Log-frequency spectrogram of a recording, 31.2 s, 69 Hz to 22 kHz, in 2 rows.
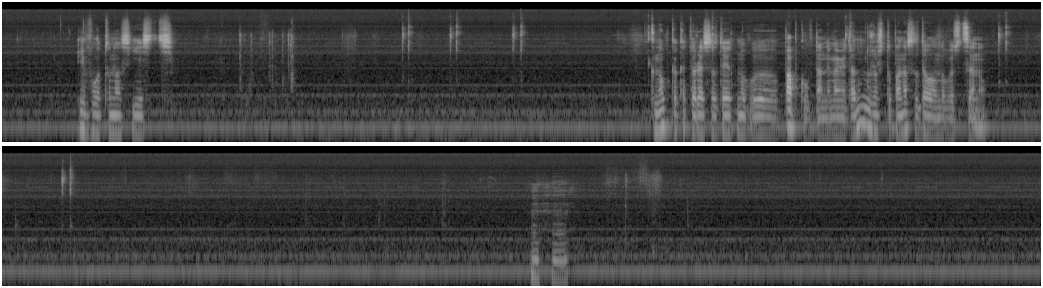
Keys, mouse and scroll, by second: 4.2 ctrl+o, 6.0 click, 6.7 click, 7.7 click, 10.6 click, 12.6 click, 14.9 click, 16.5 click, 20.1 scroll up 2, 22.1 scroll down 2.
